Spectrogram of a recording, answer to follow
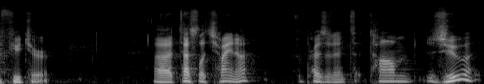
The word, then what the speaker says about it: Zhu: Tesla China, President Tom Zhu, Z-H-U. I'm not sure. Tom, do you know how to pronounce that? I think it's Zhu.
